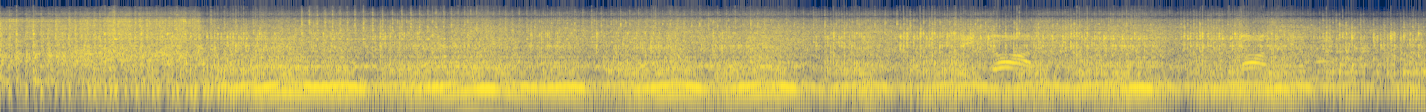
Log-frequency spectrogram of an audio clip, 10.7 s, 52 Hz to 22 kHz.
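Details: 1979 VW Mark 1 Rabbit diesel abandoned 30+ years, first start: long cranking, then it catches and runs with a surging, uneven beat as air clears from the fuel lines.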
